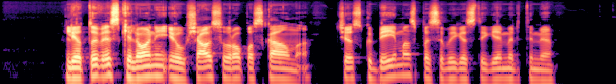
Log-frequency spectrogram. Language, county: Lithuanian, Kaunas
